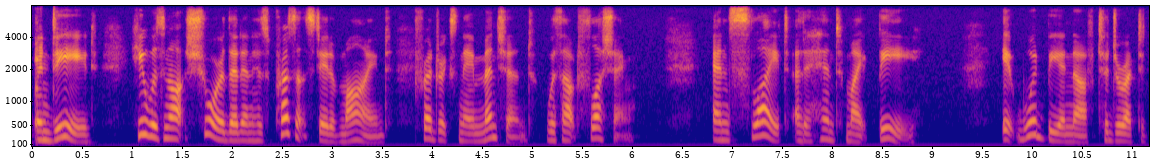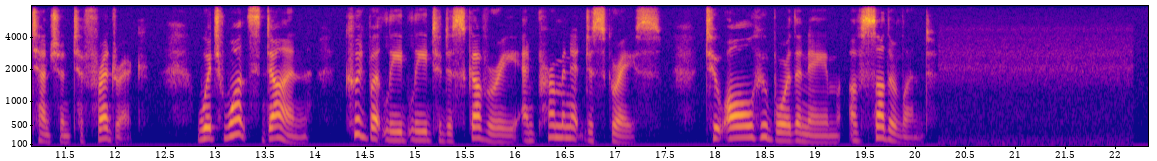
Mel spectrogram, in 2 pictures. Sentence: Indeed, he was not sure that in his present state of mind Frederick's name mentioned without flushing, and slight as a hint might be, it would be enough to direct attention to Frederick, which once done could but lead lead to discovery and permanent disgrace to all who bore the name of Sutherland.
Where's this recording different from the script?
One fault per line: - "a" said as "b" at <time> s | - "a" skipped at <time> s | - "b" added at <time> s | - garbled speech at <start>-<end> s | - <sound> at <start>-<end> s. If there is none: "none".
none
